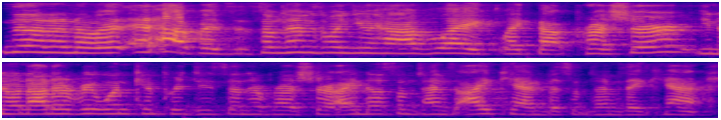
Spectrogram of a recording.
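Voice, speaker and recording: A bright, forceful woman's voice with a slightly dull, lo-fi sound. She hosts a casual interview, switching between English and Spanish with an upbeat, chatty manner. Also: on the high side, fairly even intonation, quick pace, few pauses. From Los Angeles, USA.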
